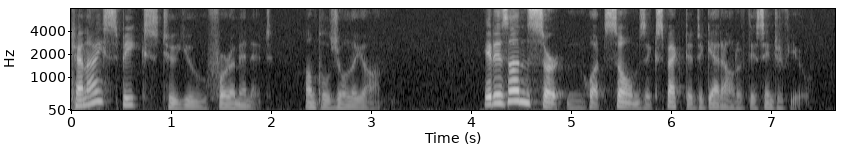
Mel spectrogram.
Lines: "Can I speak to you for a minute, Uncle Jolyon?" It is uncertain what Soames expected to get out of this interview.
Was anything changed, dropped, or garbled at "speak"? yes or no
yes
